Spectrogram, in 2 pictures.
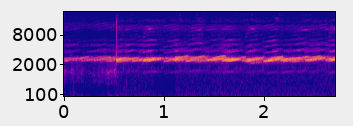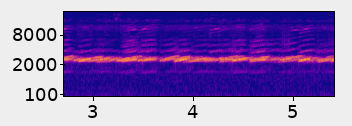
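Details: A dense breeding-season chorus of spring peepers, with wood frogs also calling, at a vernal pool in the evening: countless high, piercing peeps overlapping into a continuous shrill ring.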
